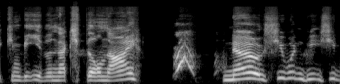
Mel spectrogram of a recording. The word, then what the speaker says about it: Nye: bill nye's two was bill nye is dry that's why nye is dry you know it rhymes yeah um but i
